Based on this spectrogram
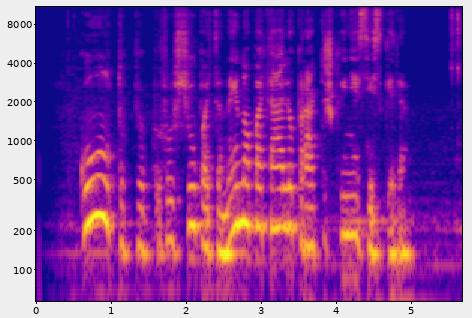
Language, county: Lithuanian, Vilnius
